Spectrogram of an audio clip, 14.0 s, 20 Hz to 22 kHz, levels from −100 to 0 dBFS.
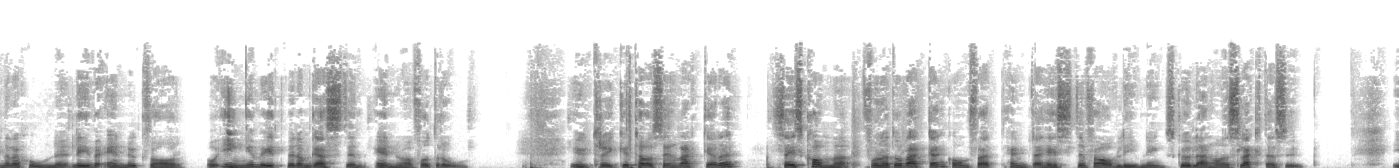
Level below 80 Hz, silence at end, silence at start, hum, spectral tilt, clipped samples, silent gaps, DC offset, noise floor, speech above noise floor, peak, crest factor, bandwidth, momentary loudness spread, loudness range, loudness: -60 dBFS; 0 s; 0 s; none; -5 dB/octave; under 0.1%; none; under 0.1%; -66 dBFS; 37 dB; -10 dBFS; 20 dB; 16.5 kHz; 9 LU; 4 LU; -29 LUFS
